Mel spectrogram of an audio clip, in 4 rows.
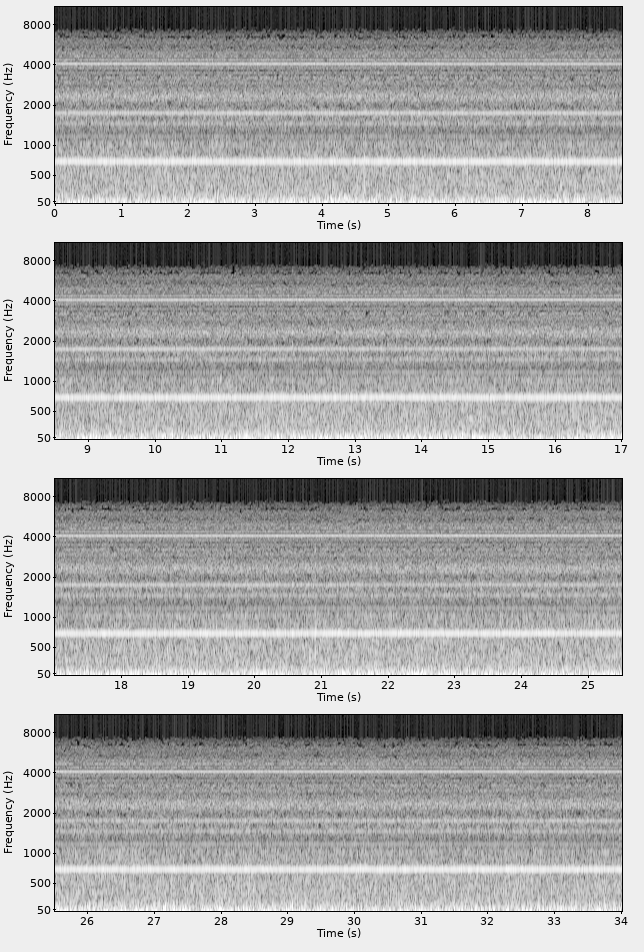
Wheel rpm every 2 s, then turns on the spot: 0, 0, 0, 0, 0, 0, 0, 0, 0, 0, 0, 0, 0, 0, 0, 0, 0.
none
